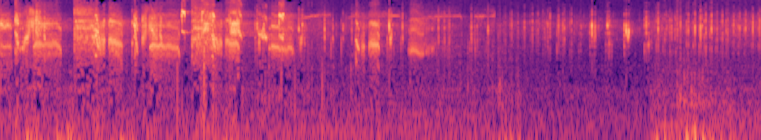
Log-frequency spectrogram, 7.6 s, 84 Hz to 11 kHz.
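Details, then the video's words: Swiftlet lure call used to attract birds: dense, chattering high-pitched twitters and squeaks, with thin whistled notes, fading to quieter chirps midway before a brief low rumble returns at the end. "Suara burung walet panggil 7"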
